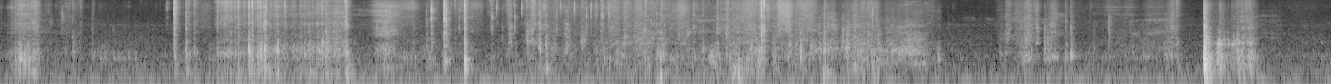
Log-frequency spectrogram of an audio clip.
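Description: Irregular rustling, crinkling and tearing of card-box packaging as the sealed case is opened and its boxes handled, with scattered small clicks and one sharp knock about fifteen seconds in.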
